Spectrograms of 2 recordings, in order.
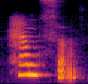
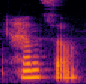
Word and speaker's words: handsome: this Chicken sandwich bien handsome guapo handsome That guy is handsome That guy is handsome cuando estamos hablando lento se pronuncia la d Pero eso cambio cuando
